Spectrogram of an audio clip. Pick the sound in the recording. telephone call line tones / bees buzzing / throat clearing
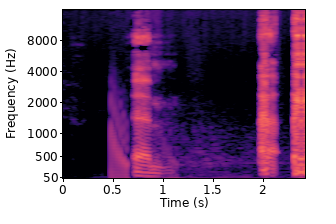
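throat clearing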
